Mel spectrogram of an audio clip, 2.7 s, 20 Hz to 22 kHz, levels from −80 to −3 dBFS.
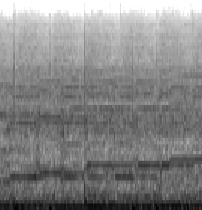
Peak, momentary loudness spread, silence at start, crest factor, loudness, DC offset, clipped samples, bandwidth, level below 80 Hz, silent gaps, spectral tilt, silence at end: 0 dBFS; 1 LU; 0 s; 10 dB; -12 LUFS; under 0.1%; under 0.1%; 14.5 kHz; -20 dBFS; none; -5.5 dB/octave; 0 s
